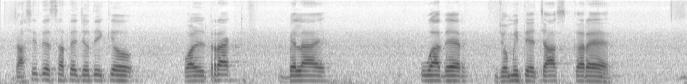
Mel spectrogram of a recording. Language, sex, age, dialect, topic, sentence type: Bengali, male, 18-24, Jharkhandi, agriculture, statement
